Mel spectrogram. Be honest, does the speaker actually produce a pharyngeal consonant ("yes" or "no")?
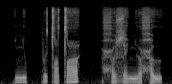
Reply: yes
